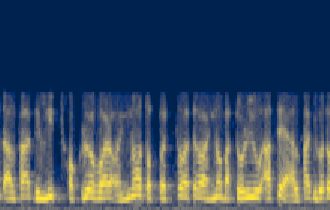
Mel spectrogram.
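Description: Speech only: a person talking without a break, with short pauses between phrases.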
